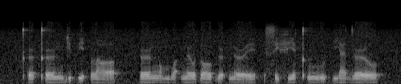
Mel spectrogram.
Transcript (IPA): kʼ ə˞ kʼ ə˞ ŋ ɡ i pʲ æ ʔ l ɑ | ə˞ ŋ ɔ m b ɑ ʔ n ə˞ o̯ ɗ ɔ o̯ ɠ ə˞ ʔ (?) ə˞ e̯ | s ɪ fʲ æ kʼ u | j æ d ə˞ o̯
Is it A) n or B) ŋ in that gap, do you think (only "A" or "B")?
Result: A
